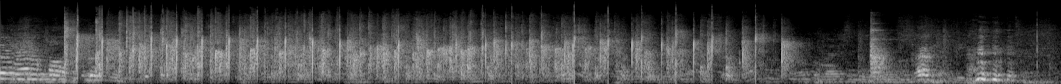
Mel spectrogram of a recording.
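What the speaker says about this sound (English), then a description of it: "So another round of applause for the winners." Loud, dense applause from an audience at a math olympiad closing and medal ceremony, sustained for about eight seconds before thinning into scattered claps, with voices and chatter mixed in underneath.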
